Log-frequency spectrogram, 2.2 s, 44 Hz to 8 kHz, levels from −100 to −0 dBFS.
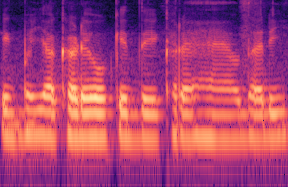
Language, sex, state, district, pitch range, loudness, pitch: Hindi, female, Jharkhand, Deoghar, 170-175 Hz, -16 LUFS, 175 Hz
